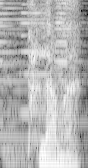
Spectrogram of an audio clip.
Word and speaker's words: plumber: it's plumber i think ah yes b might be silent so it's plumber and here's how it should be pronounced plumber plumber plumber plumber and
